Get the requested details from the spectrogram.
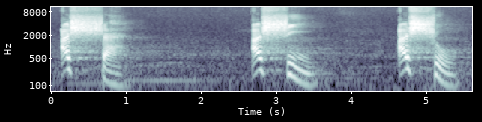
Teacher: Dan sifat yang dimiliki oleh huruf sya yang paling nampak adalah apa yang disebut dengan sifat at-tafashi, yaitu menyebarnya angin di dalam mulut kita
